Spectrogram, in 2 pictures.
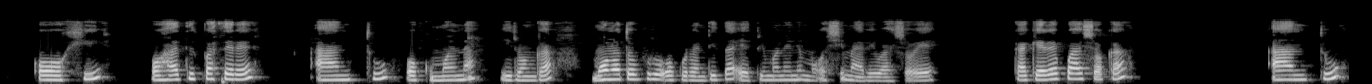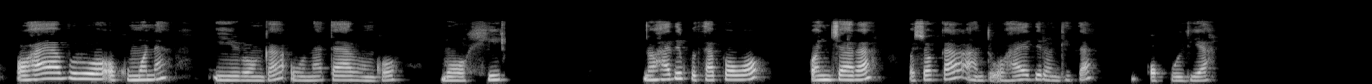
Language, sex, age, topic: Oshiwambo, female, 25-35, agriculture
